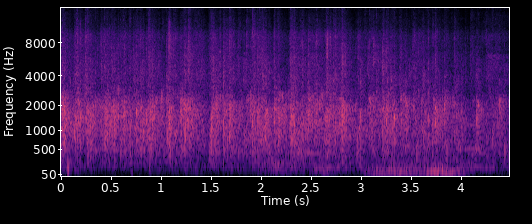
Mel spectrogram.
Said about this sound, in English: Stand up and give this man a round of applause, please, everybody. This guy is brilliant.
